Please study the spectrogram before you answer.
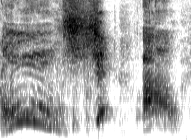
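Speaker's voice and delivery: high, loud hyped yell; excited yell. Retold or imitated. Fan watching Joffrey choke, high excited yell. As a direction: yell it like a dunk just happened. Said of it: "It was like".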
